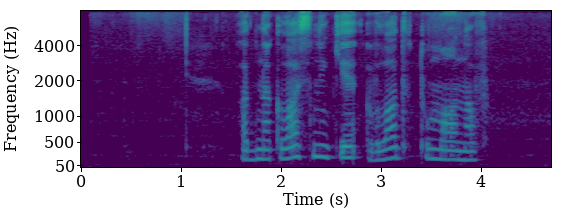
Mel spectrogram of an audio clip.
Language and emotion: Russian, neutral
